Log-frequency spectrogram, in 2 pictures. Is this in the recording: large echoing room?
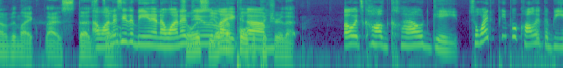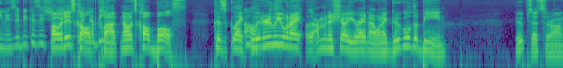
no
